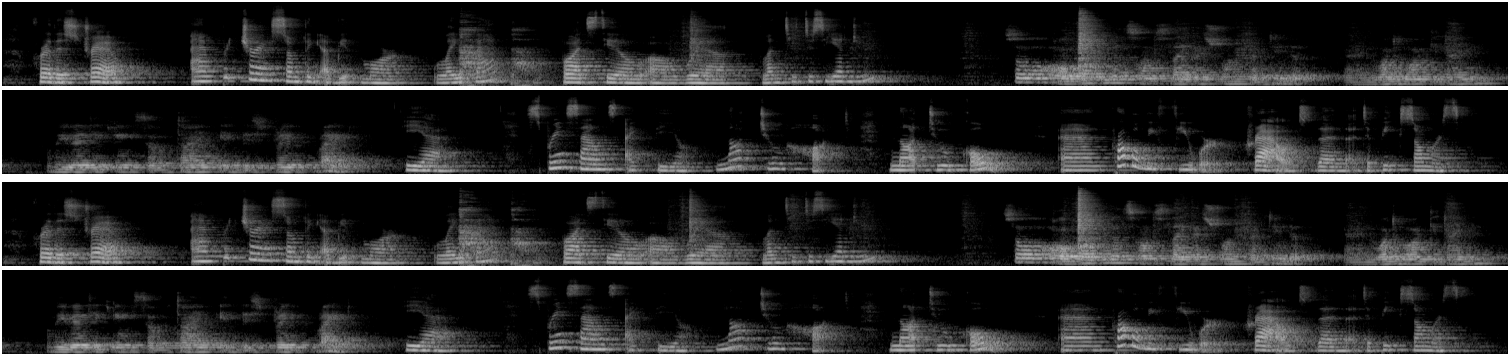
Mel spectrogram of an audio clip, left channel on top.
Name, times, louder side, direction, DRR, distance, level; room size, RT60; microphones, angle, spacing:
voice 1, 0.4-1.2 1.9-4.0 4.3-5.0 5.6-7.3 7.6-8.7 19.1-19.6 20.5-21.9 22.2-23.3 23.7-25.1 25.6-29.6, left 1 dB, 15° left, 6 dB, 0.3 m, -27 dB
sound 1, 0.5-0.6 4.6-5.4 5.7-6.0, right 1 dB, 30° right, 0.9 m, -35 dB
sound 2, 6.6-7.2 7.7-15.5, right 2 dB, 90° right, 1.6 m, -40 dB
voice 2, 10.0-13.0 13.4-14.9 15.5-18.5, right 1 dB, 60° right, -1 dB, 1.3 m, -30 dB
9.2 x 4.3 x 3.1 m, 1.3 s
head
